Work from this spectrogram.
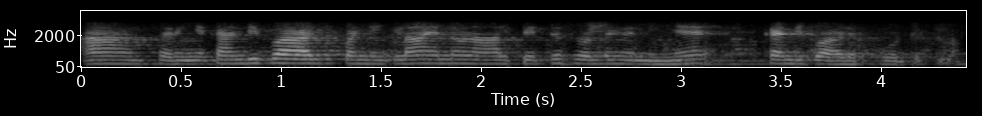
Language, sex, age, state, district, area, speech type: Tamil, female, 30-45, Tamil Nadu, Cuddalore, rural, conversation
